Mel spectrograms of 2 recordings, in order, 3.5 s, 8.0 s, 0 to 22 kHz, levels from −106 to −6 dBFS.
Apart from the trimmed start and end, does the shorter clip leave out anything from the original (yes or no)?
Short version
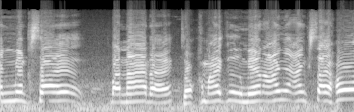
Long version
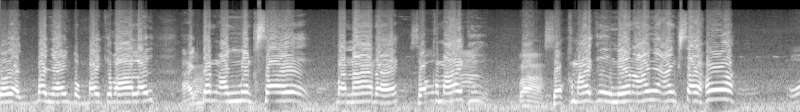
yes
